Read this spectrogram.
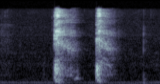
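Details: Two short, dry coughs close together, then a faint third sound, from a person who says they have the hiccups; cough.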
